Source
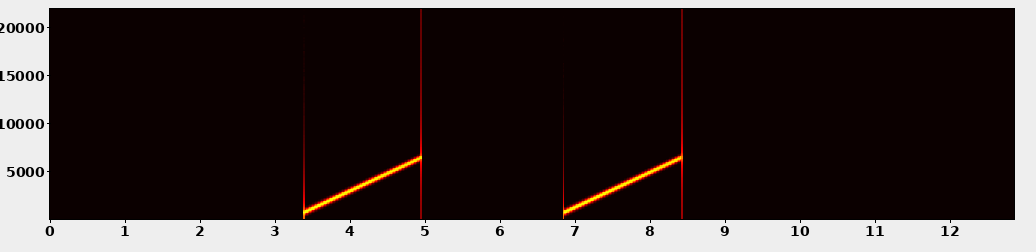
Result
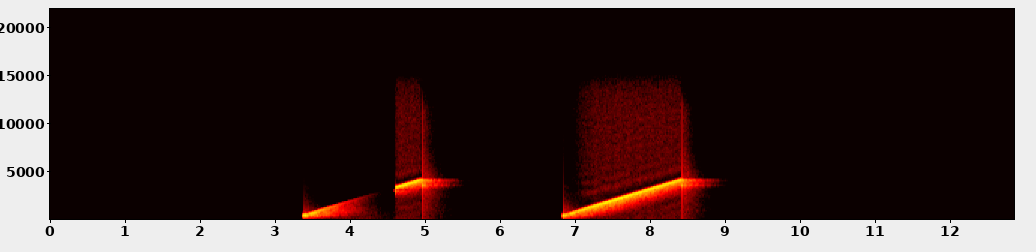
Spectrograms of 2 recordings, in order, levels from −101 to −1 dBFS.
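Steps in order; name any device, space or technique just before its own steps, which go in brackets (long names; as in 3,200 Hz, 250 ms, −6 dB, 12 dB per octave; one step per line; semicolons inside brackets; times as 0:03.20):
0:03.41–0:04.61: Butterworth low-pass 1,400 Hz 36 dB per octave
monster voice (pitch shifter −7.5 semitones; formants moved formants −2.5 semitones; low-shelf EQ 150 Hz +3.5 dB; convolution reverb RT60 0.85 s, pre-delay 10 ms, DRR 5 dB)
level −2 dB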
